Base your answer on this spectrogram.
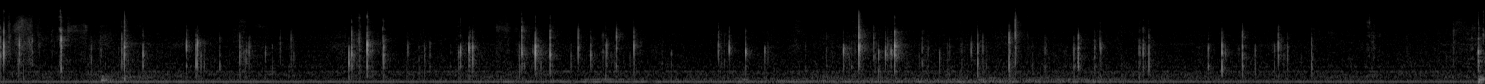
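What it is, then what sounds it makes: Full plastic foil sample sachet. Fingers and nails tap, crinkle and scratch the surface of a small, flat, white plastic-foil conditioner sample packet that is full and held in both hands. Quick, dry, bright ticks and crinkles with almost no ring come in a scattered stream over a quiet background with a low steady hum.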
